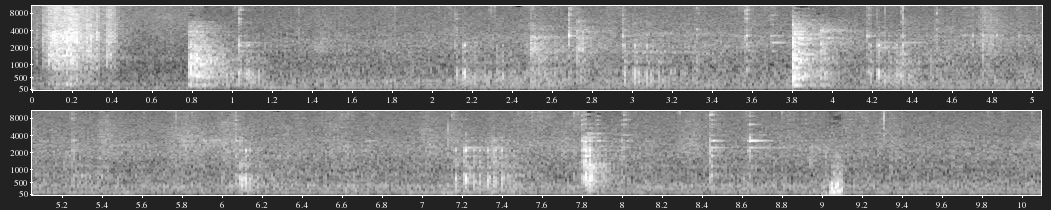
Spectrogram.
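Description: Scattered clinks and knocks of kitchenware, about eight sharp taps spread through: English muffins handled in a skillet, then a metal fork against a ceramic plate as a muffin is split with the fork. A low steady hum runs underneath.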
